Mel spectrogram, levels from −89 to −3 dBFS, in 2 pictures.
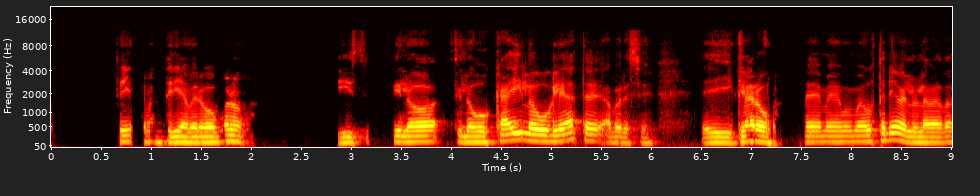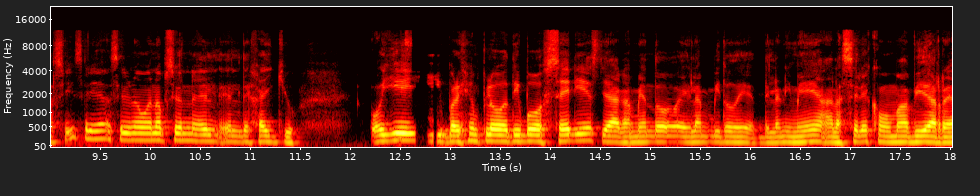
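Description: No technical faults can be heard anywhere in the recording.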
